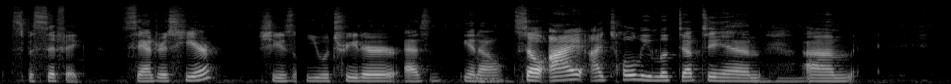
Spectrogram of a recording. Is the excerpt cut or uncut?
cut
